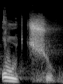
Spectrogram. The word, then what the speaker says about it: útil: A gente pega aqui a palavra útil.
